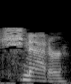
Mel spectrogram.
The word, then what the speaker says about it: Schnatter: Schnatter.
